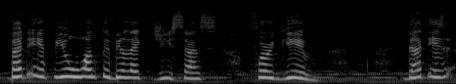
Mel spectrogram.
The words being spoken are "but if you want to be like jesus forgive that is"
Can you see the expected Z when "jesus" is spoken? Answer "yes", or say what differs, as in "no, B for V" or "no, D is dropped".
no, S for Z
